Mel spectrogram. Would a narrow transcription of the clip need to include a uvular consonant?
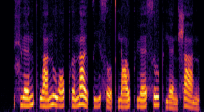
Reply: no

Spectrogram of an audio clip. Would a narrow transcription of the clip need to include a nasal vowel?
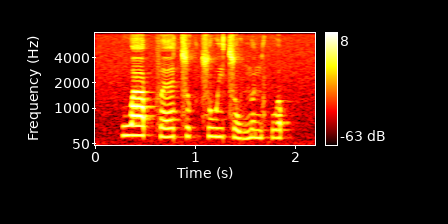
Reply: no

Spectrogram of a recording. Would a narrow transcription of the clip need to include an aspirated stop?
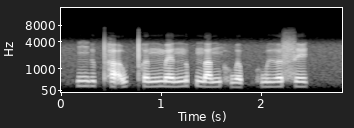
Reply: yes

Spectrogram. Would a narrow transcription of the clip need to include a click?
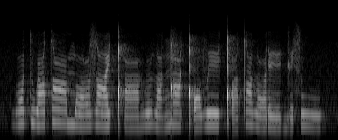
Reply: yes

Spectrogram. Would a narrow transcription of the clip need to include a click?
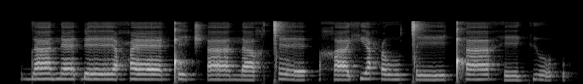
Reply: yes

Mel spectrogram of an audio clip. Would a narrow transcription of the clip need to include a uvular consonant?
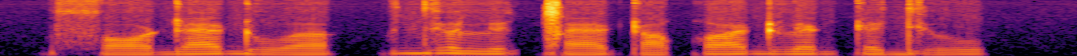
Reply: yes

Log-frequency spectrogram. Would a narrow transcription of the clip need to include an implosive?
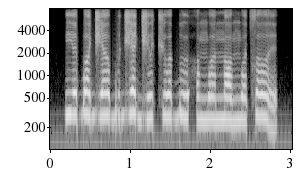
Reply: yes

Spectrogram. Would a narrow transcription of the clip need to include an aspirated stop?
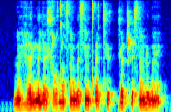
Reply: yes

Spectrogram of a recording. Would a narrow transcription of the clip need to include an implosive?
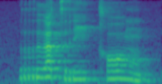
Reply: no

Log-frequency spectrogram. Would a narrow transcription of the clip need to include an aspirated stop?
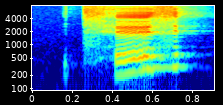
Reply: yes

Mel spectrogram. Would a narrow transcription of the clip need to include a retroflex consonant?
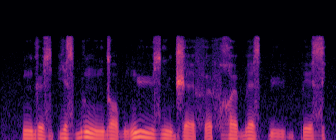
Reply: no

